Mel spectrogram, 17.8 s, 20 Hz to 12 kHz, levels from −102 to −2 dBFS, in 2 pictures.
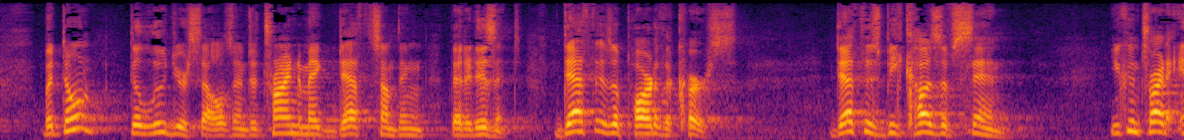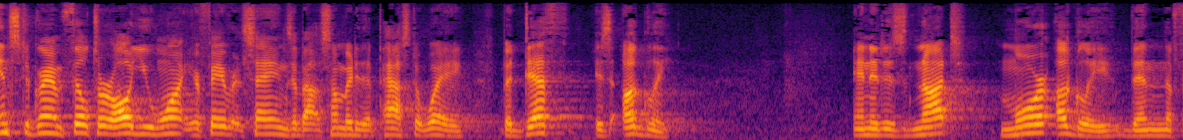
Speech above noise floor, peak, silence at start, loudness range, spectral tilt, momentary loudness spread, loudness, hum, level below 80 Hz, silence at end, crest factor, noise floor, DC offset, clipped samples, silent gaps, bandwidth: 38 dB; -2 dBFS; 0.3 s; 4 LU; -3.5 dB/octave; 14 LU; -22 LUFS; none; -64 dBFS; 0 s; 20 dB; -60 dBFS; under 0.1%; under 0.1%; none; 11.5 kHz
